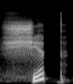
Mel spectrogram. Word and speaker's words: ship: First, let's work on ship and sheep. Ship, short I sound.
